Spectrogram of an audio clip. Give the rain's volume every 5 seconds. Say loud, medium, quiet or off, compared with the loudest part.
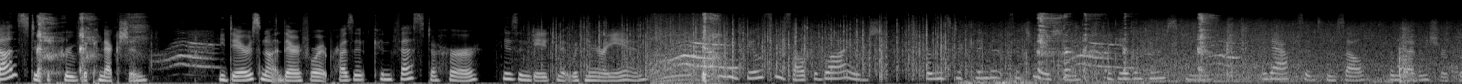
off, loud, loud.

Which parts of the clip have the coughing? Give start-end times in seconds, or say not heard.
0.3-2.0, 6.5-7.3, 10.3-12.2.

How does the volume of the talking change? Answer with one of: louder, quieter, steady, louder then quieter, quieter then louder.
quieter.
